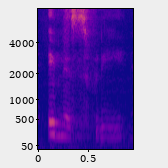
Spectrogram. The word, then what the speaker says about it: Innisfree: और जो हमारा लास्ट वर्ड है जो कि आपको थोड़ा सा डिफ़िकल्ट लग रहा होगा, इसको हम प्रोनाउंस करते हैं एज इनिसफ्री।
